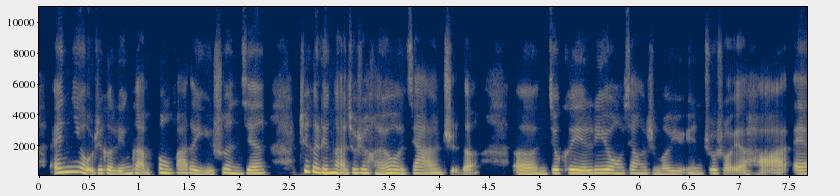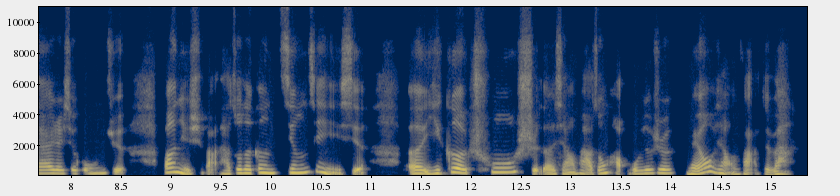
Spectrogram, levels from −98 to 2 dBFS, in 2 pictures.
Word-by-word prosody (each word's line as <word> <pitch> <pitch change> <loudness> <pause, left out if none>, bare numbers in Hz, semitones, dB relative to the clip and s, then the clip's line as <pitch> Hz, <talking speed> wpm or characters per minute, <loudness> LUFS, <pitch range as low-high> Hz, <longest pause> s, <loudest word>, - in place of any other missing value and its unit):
诶， 275 - +4
你 315 +1 +3
有 275 -5 +2
这 230 - +1
个 225 - +2
灵 185 +1 0
感 230 0 -2
爆 255 -3 +2
发 230 - -3
的 225 - +2
一 185 -2 -2
瞬 210 -1 0
间， 215 +2 +1 0.3
这 345 - +5
个 320 - +4
灵 250 -1 +7
感 250 -1 +4
就 240 - +1
是 240 0 +2
很 205 -5 0
有 225 +2 +4
价 210 - -1
值 90 - -5
的。 - - -3 0.3
呃， 95 -1 +1
你 180 - 0
就 230 +5 +4
可 230 +1 +3
以 215 -2 +7
利 225 +2 +1
用 220 -4 +2
像 210 -2 -2
什 200 -2 -8
么 180 +1 -2
语 180 -1 -2
音 185 - -3
助 225 +3 0
手 220 - -5
也 - - -2
好 - - -7
啊 - - -2
，AI 215 +1 0
这 220 -1 +1
些 215 0 -4
工 220 +1 -4
具， 425 - -2 0.4
帮 290 +1 +2
你 245 - +4
去 230 +3 -10
把 - - -5
它 200 0 -5
做 220 +4 +1
得 235 - +4
更 245 -1 +2
精 255 +1 +1
进 295 -6 0
一 245 -2 -4
些。 450 - -1 0.4
嗯， 215 - +3
一 220 +3 0
个 265 +1 +4
初 290 +4 -3
始 420 +6 -2
的 - - 0
想 - - -3
法 200 - -2
总 225 +4 -1
好 - - -5
过， 200 - -3
就 225 +1 +1
是， 235 -1 0
没 185 -2 0
有 300 - +2
想 230 -8 -3
法， 195 +1 -6
对 155 - -4
吧？ 170 -1 -4
225 Hz, 305 characters per minute, -23 LUFS, 205-250 Hz, 0.4 s, 灵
